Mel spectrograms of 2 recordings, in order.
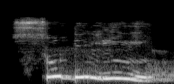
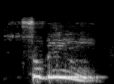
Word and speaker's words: sublinhe: verbo transitivo indireto ou sérgio exige preposição a pronúncia sim corretas e sublinhe muitas pessoas sublime não é é passar uma linha de 88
